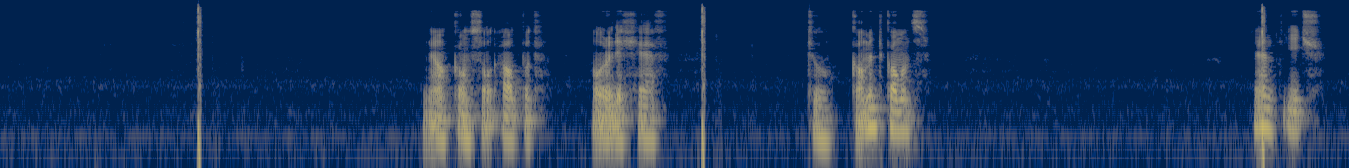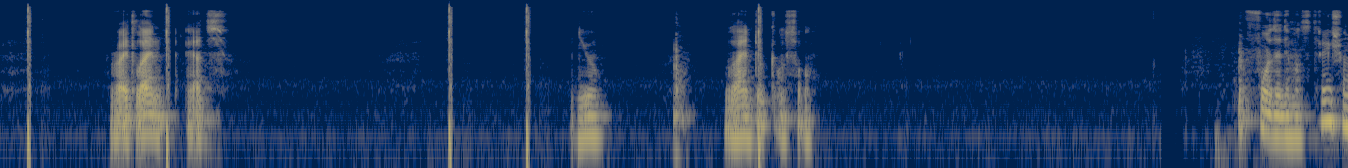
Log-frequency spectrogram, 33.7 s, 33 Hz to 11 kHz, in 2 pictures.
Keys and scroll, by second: 10.4 F10.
